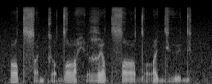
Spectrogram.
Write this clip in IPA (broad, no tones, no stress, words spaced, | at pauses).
ɨtˤsḛɡkṵ dˤʉjhḭ ʁidsˤaj dˤḛj dʱɨd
